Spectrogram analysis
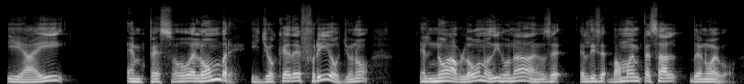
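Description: A trumpet player tells an anecdote in casual conversation, animatedly scatting out rhythms and melodies as he goes. His medium-pitched voice moves at a moderate pace, with clean studio sound and no room sound.

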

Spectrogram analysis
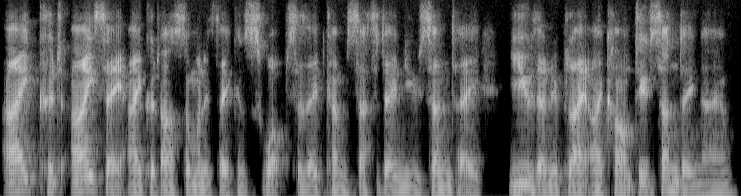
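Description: An exasperated British man in casual, bickering podcast talk. His voice has a gravelly creak, and he is quick to swear and cut in. The sound is slightly dull. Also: medium pitch, a bit bright. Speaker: podcast host.

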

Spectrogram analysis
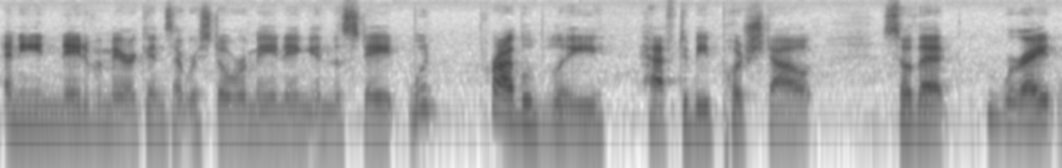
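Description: A woman's voice: lowish voice, fairly bright tone, a little hiss or hum. A woman speaking as a panelist in an informal, analytical discussion, with conversational asides. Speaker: history panelist.

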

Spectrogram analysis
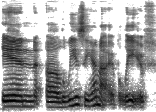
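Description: Lady podcast host, lowish voice, rambly, lots of ums and swearing. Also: measured pace. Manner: rambling, many fillers, casual swearing. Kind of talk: casual chat.

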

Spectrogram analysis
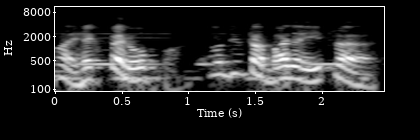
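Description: A man's voice: sits high, big pitch swings, fairly quick, narrow, tinny audio, music in the background. A man bantering casually, teasing and repeating himself in slangy speech. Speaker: panelist.

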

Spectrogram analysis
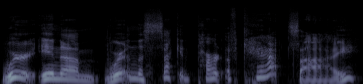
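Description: A male podcast host with a hugely animated, up-and-down voice. He chats casually and playfully, and the sound is dry and close. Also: sits high, slow pace, dry recording. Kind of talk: casual comedic chat.

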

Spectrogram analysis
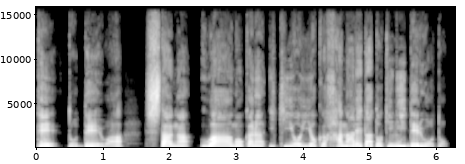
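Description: A man's voice: on the high side, very animated, takes it slowly, no echo, clean studio sound. A man teaching French pronunciation on a podcast, patiently demonstrating sounds for listeners to repeat.

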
